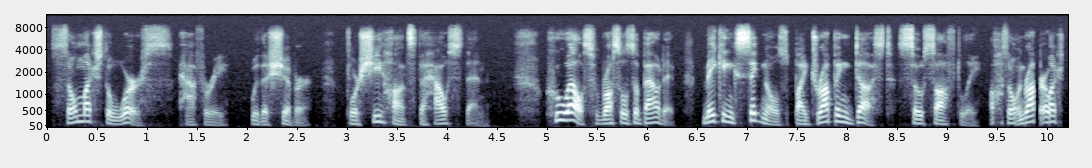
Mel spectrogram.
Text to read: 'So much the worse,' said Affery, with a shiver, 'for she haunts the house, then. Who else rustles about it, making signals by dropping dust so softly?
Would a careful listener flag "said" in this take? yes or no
yes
